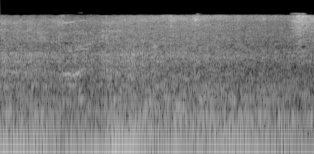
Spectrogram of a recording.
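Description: A man talks with animation.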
